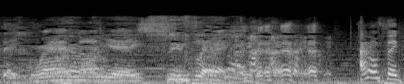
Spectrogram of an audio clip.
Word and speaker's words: Grand Marnier Soufflé: The Grand Marnier Soufflé. You have to say it like that. Grand Marnier Soufflé.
